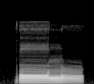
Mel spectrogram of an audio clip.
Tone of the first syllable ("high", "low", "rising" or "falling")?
low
